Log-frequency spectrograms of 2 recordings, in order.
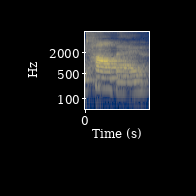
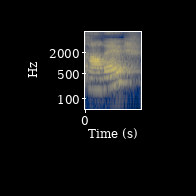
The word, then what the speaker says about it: Tahvo: And my last one is the name Tahvo. Spelled like this, love it. Don't have to get confused by the H in the middle because you know It's just how that's spelled, Tahvo.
